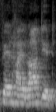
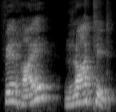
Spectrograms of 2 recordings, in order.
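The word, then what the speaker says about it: verheiratet: फेर हाय राट इट ये लफ्ज जरा मैं उसको प्रोनाउंस कर दूं अच्छी तरह से क्योंकि ये लफ्ज मैंने कई दफा स्टूडेंट्स को देखा है कि वो सही तरह प्रोनाउंस नहीं कर पाते अगर आप शादीशुदा है तो आपने क्या कहना है इ बीन पहले क्या पढ़ना है फेयर फिर हाय फेर हाय राट इट है तीन हिस्सों में तोड़ दे न फस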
